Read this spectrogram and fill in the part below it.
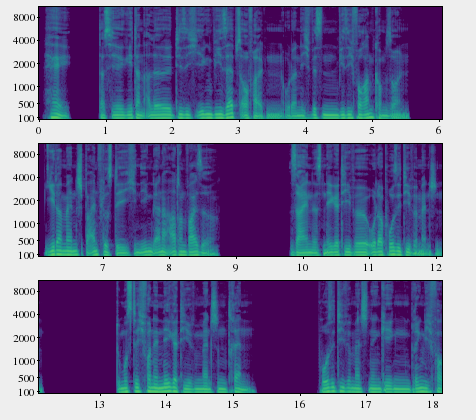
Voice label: German, Male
